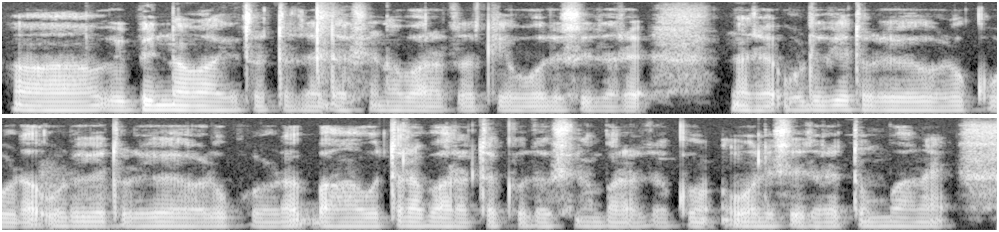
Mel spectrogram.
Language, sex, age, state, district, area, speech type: Kannada, male, 18-30, Karnataka, Davanagere, urban, spontaneous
